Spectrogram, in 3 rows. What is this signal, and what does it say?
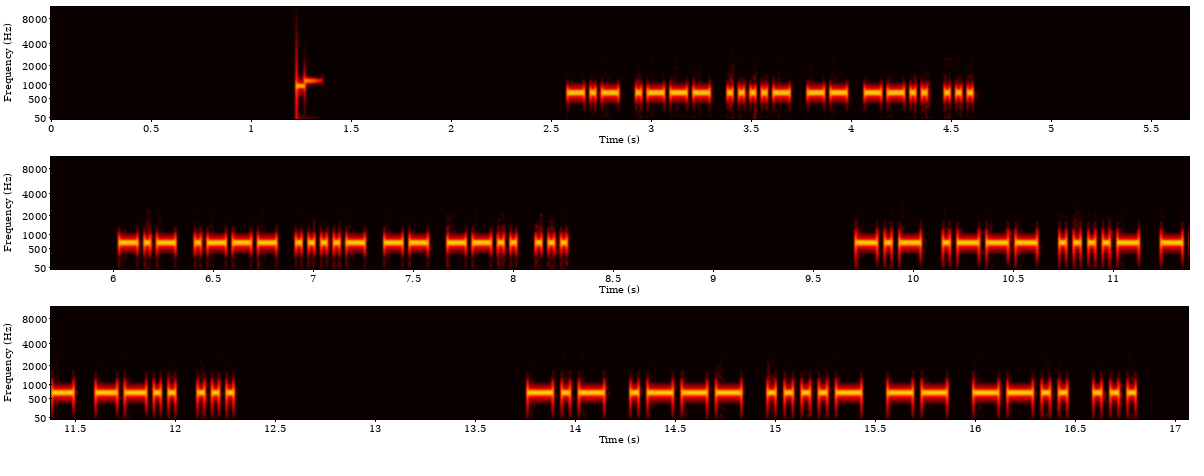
Morse code, heard as a keyed tone, about 34 wpm, 700 Hz. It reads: KJ4MZS KJ4MZS KJ4MZS KJ4MZS
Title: Speed Racing - USA Call Signs 28wpm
